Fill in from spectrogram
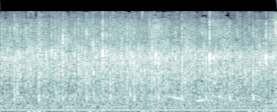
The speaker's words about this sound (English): Clap for Jesus.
